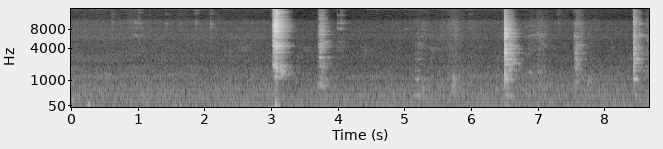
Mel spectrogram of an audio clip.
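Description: A spoon scrapes and taps lightly against a pot while fish curry with salt and chili is gently mixed, giving a few sharp clinks spread over a quiet background.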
